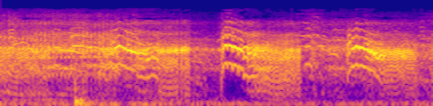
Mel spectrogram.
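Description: A tern colony: many terns calling at once in a dense, overlapping chorus of high, short, curving calls.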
